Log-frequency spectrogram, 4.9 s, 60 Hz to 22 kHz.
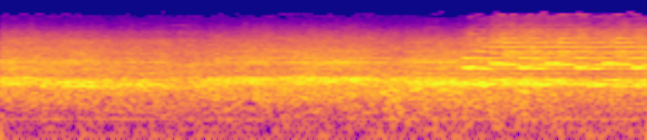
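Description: Crowd noise fills an ice hockey arena during a tense 1982/83 play-off game, a steady broad roar throughout that swells slightly louder toward the end.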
